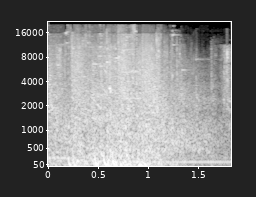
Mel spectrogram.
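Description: Rapid gunfire in the 1940s Los Angeles crime game LA Noire, a dense burst of shots over a low rumble that quickly tapers off into a steady hum.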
